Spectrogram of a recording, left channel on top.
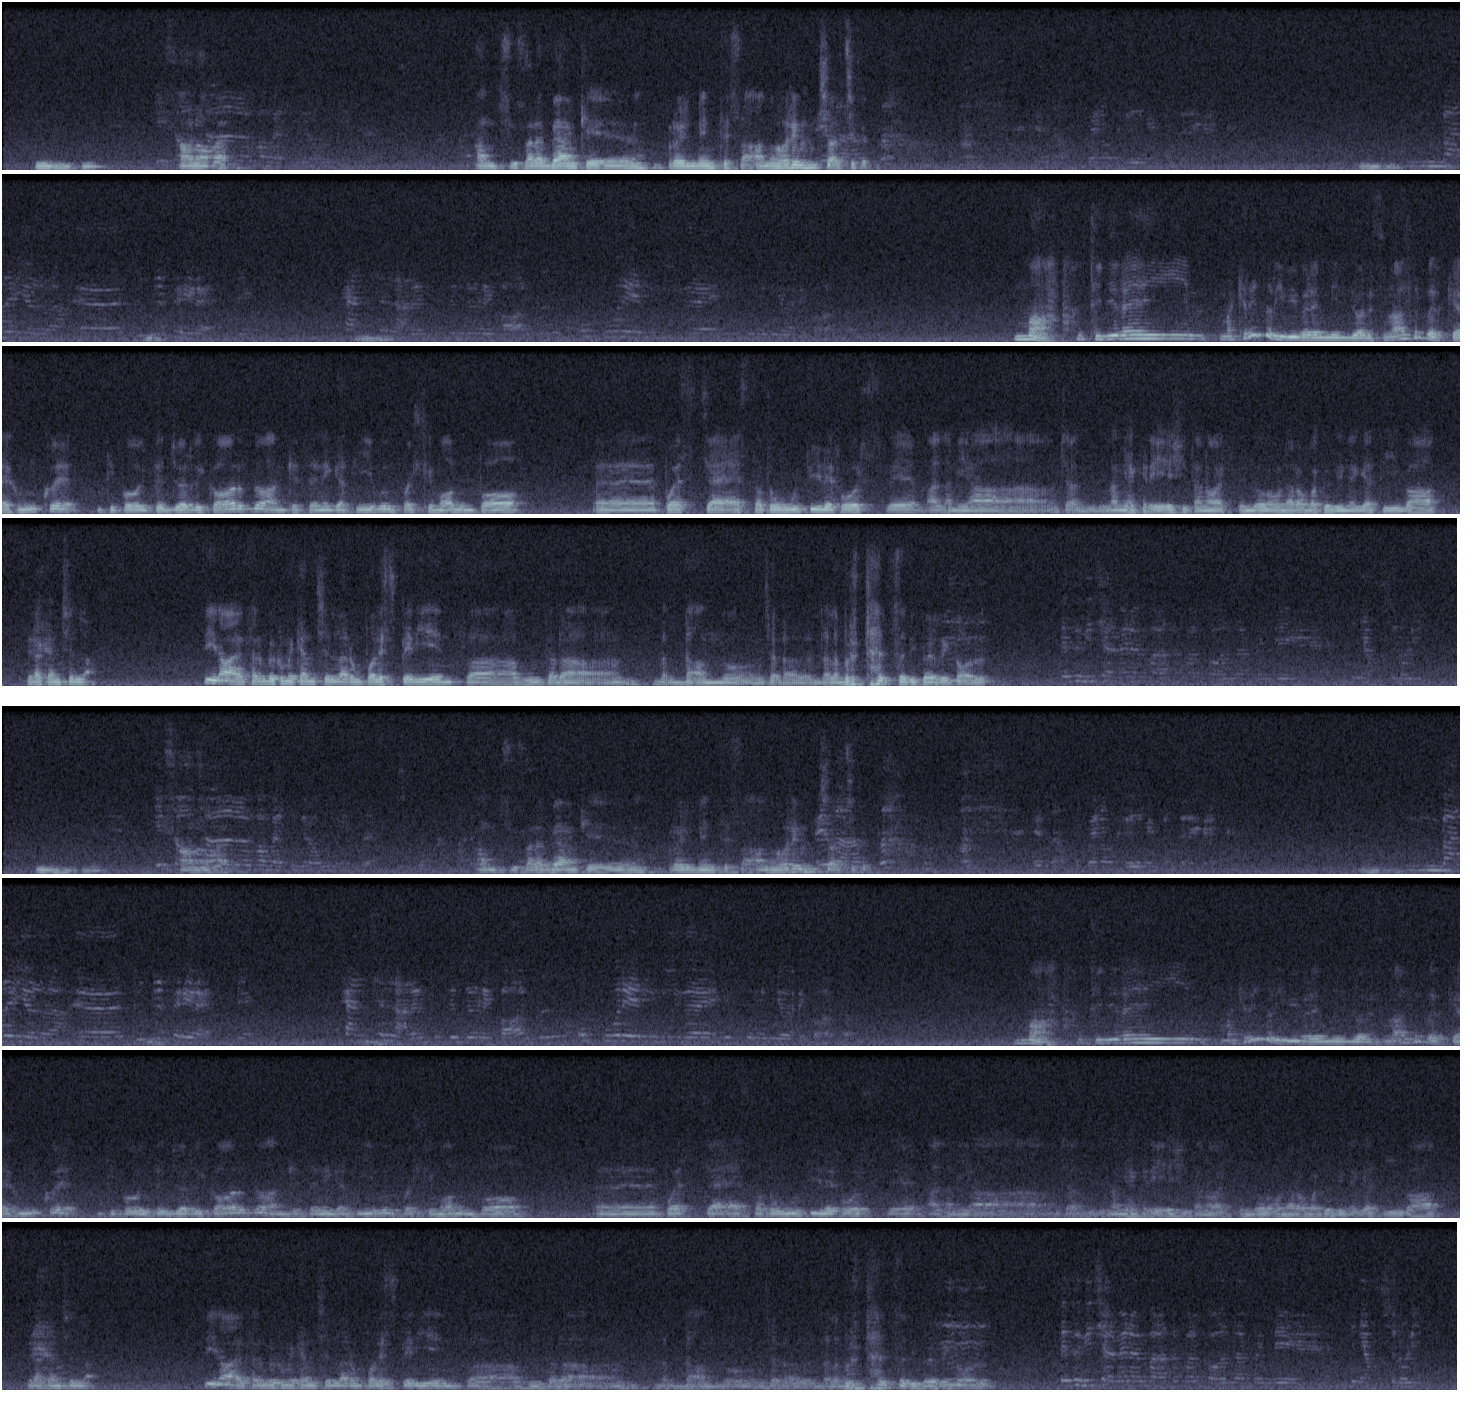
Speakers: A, on the left; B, on the right.
A: Mm, mm.
B: Quindi, I social,
A: No, no, eh,
B: vabbè, ti dirò un mese, si può anche fare
A: anzi,
B: di star senza,
A: sarebbe
B: no?
A: anche eh, probabilmente sano <laughs> rinunciarci
B: Esatto,
A: per...
B: <laughs> esatto, poi non credo mi perderei granché.
A: Mm,
B: Vado io allora, Eh, tu
A: mm,
B: preferiresti
A: ok.
B: cancellare
A: mm.
B: il tuo peggior ricordo oppure rivivere il tuo miglior ricordo?
A: Ma ti direi, ma credo rivivere è migliore se non altro perché comunque tipo il peggior ricordo, anche se negativo, in qualche modo un po' eh, può ess- cioè, è stato utile forse alla mia, cioè, alla mia crescita, no? Essendo una roba così negativa, se
B: Vero?
A: la cancella... Sì, no, eh, sarebbe come cancellare un po' l'esperienza avuta da- dal danno, cioè da- dalla <laughs> bruttezza di
B: <laughs>
A: quel
B: Mm.
A: ricordo.
B: Cioè, tu dici almeno ho imparato qualcosa, quindi eh, teniamocelo lì.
